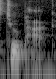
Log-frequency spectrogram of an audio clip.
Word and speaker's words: Tupac: strange it's rep no it's his name it's Tupac it's just phonetically spelled so we called him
